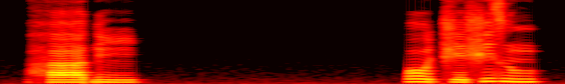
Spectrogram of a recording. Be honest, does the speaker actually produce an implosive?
yes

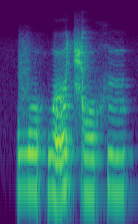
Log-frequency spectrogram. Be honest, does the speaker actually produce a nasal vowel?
no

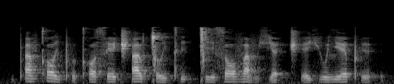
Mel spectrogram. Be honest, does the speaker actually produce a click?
yes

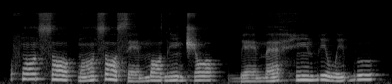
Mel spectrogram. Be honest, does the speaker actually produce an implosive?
no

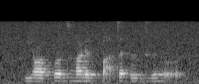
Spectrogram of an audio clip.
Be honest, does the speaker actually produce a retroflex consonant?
yes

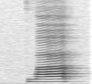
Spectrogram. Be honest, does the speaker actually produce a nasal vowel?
no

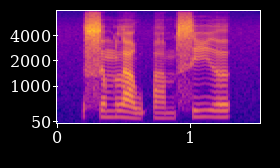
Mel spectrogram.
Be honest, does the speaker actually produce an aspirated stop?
no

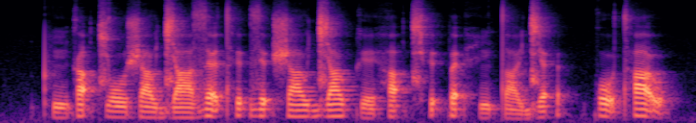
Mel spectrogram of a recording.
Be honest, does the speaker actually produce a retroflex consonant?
no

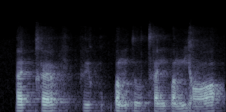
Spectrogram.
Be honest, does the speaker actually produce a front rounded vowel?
yes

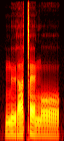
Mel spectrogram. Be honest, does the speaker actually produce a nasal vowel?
no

